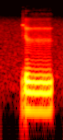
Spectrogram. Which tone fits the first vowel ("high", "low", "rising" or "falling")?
low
